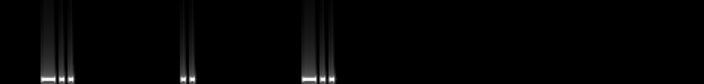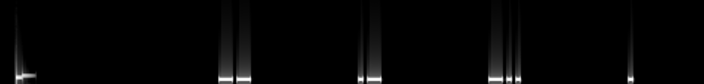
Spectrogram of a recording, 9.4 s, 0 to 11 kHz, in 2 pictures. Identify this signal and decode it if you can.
Morse code, heard as a keyed tone, about 40 wpm, spaced as for 11 wpm, 690 Hz. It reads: DID MADE
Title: 8x Character Spacing - Top 300 Words - 40wpm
